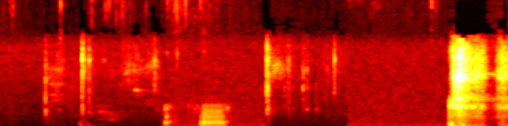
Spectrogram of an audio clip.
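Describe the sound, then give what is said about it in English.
Keyboard typing on a computer, heard as a few faint, scattered clicks that end in a louder, denser burst of keystrokes. “I just typed the word sure because I said it.”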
